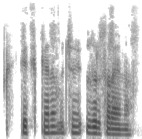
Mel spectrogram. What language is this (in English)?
Uzbek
